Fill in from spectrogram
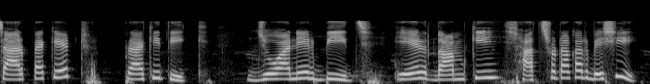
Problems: background conversations at intervals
